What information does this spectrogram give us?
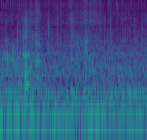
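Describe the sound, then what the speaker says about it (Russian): A freshly baked lasagna, just out of the oven, gives off a faint, steady sizzle and crackle, quiet and close with no talking. "как шипит еще"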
